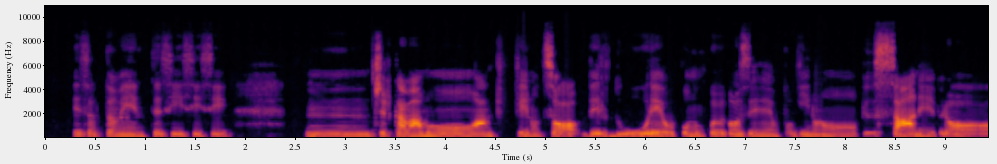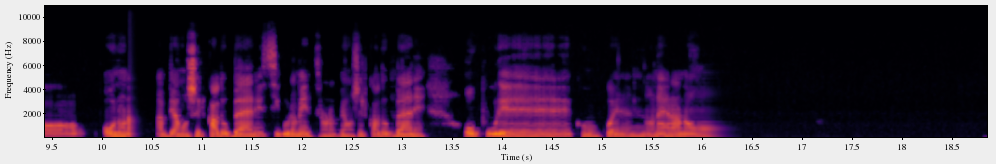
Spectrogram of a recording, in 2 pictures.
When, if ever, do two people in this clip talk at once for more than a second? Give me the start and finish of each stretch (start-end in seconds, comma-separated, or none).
none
